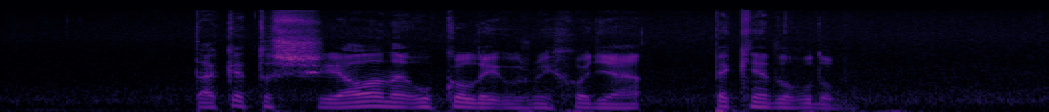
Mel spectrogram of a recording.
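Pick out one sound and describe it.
A young man speaks briefly with animation into a microphone, close by.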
